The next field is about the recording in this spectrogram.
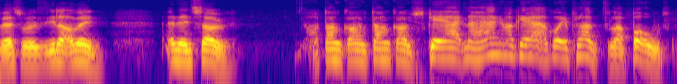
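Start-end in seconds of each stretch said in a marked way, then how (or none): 3.1-6.1 high, pleading, imitating a panicking mate; panicky plea. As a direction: mock-desperate squeal, pitched way up. Panicking cellmate quoted in story.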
